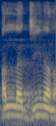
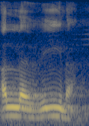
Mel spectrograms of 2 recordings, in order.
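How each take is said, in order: First: The middle consonant is a hard z-like sound. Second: The middle consonant is a soft th-like sound. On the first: The speaker calls it wrong. "নাও" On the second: The speaker calls it right. "এইভাবে নরম।"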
